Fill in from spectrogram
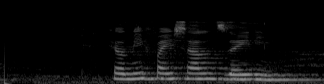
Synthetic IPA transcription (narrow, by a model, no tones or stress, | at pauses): helmifajsalzʌjni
